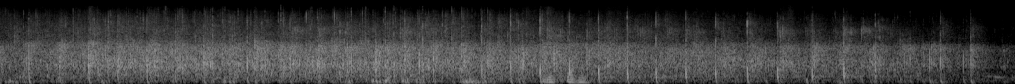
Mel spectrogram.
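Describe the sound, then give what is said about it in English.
Sustained audience applause welcoming a guest speaker at a church gathering, a dense, steady wash of clapping for about ten seconds that eases slightly at the end. “would you do me a favor and put your hands together and welcome Alistair Geddes.”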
